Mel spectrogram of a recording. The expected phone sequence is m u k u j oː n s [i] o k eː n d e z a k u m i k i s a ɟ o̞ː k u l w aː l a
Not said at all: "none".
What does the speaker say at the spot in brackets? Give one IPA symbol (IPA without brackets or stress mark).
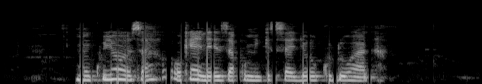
a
